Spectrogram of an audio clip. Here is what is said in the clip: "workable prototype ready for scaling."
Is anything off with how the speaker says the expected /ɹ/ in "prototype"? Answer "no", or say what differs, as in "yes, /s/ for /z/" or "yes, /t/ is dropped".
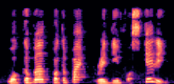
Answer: yes, /ɹ/ is dropped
